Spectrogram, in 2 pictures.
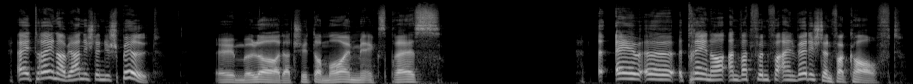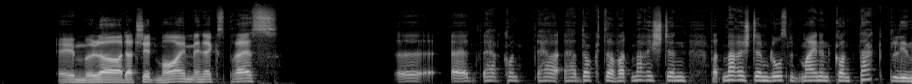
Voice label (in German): dialekt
